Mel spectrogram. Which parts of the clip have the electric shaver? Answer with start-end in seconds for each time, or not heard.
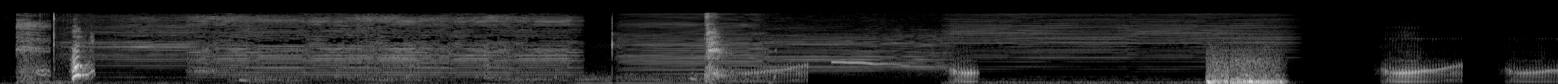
0.0-13.1.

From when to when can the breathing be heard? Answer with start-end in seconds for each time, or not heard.
7.2-9.8, 13.8-15.5.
